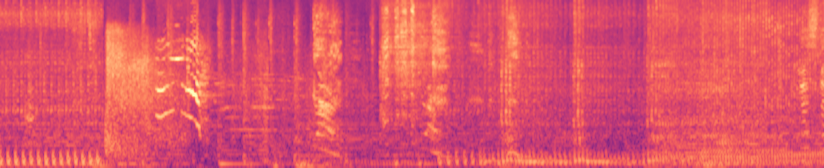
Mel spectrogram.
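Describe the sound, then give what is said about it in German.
A quad bike engine revs hard as the rider races straight toward the listeners, with loud swooping rises and falls in pitch and a rough, throaty roar after a brief musical opening. “Ein Motorrad? Nein, ein Mann auf einem Quad. Der rast direkt auf uns zu.”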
